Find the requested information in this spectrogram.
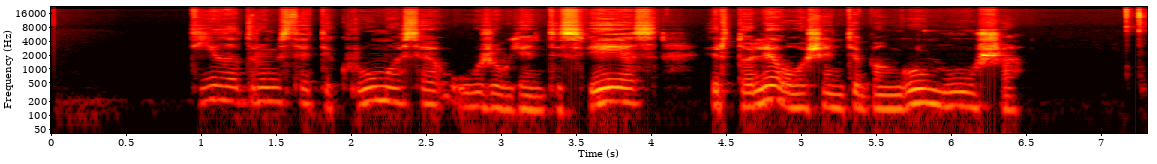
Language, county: Lithuanian, Šiauliai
